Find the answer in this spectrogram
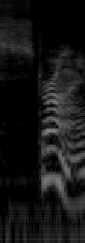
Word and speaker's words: Strein: A very special guest from Madisonville, Kentucky, Miss Strein. I want to make sure I pronounce that right. It's like Stein, but more aggressive.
